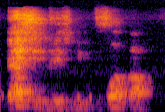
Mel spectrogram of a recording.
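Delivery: ordinary delivery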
